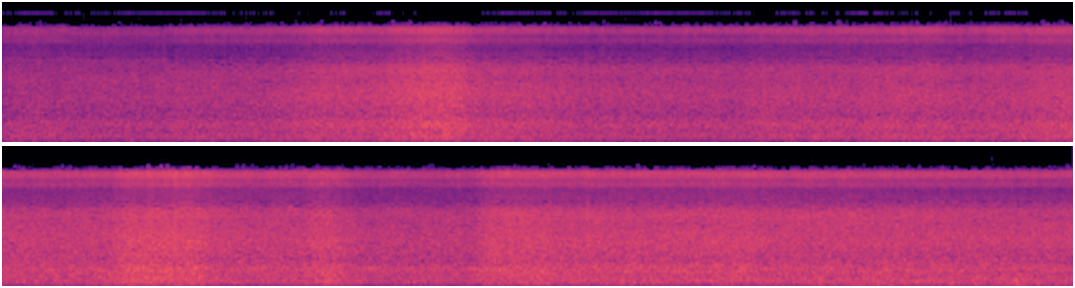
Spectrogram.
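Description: Water pouring through the open crest gates of a large dam spillway: a steady rush of falling water and spray that swells louder a few times.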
